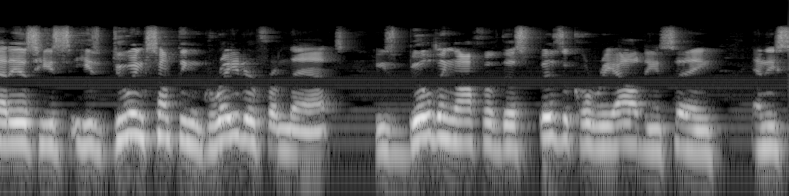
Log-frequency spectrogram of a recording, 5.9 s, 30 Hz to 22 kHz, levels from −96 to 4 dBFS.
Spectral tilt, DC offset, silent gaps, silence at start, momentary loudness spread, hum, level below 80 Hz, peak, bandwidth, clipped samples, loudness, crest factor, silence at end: -5.5 dB/octave; under 0.1%; none; 0 s; 12 LU; none; -68 dBFS; -4 dBFS; 9 kHz; under 0.1%; -21 LUFS; 16 dB; 0 s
